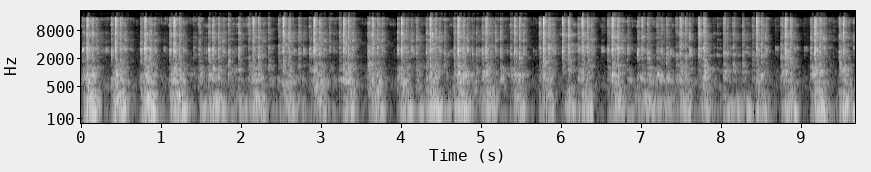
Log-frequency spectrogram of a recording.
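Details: V-twin on first fire-up after Zipper's 468 cam, adjustable pushrods, aluminum intake, 5.3 injectors, existing headers and ThunderMax; uneven potato-potato idle about three pulses a second, firm, no mechanical clatter; normal idle.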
